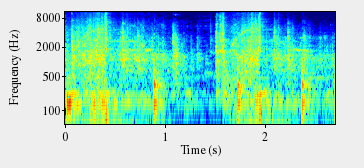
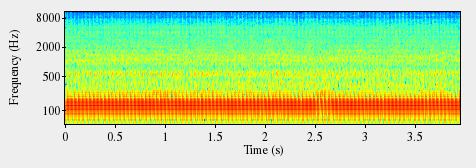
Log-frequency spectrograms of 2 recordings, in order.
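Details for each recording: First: Bolens (MTD) snowblower with PowerMore 179cc engine, no-start: sharp irregular pops through the intake on each pull with no catch; previously suspected carb issue, traced to a stuck-open intake valve causing intake backfire. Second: Bolens snowblower (MTD-built) with Powermore 179cc single-cylinder engine, started on choke after repair of an intake valve stuck from moisture that caused popping and no start; steady, even chugging, no popping or misfires, normal running.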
